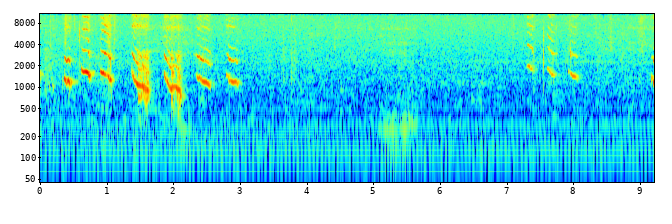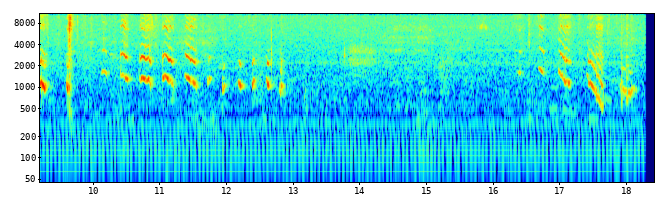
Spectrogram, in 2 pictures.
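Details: Silver male toy poodle giving repeated high, falling whimpers in bursts separated by pauses, with a sharp click midway and a steady low hum throughout.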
